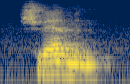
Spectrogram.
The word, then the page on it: schwärmen: /ˈʃvɛʁmən/; [ˈʃvɛɐ̯mn̩]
